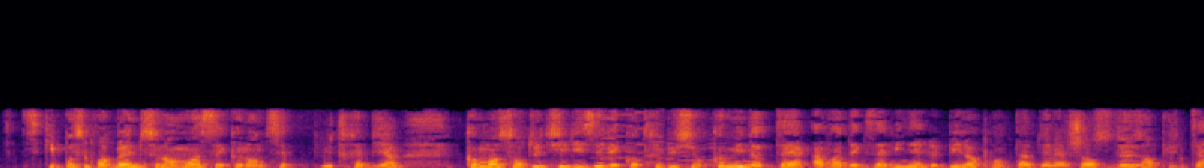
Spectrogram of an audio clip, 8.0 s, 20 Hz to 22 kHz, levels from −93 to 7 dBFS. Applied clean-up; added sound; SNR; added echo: neural separator model SepFormer DNS4.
